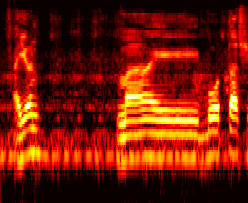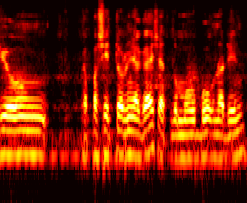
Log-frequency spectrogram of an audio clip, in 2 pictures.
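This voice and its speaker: A man's medium-pitched, monotone voice at a very slow pace, with noticeable background noise. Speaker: vlogger doing electronics repair. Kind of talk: repair tutorial. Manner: casual, halting with fillers.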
